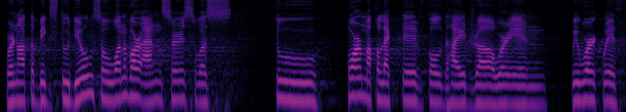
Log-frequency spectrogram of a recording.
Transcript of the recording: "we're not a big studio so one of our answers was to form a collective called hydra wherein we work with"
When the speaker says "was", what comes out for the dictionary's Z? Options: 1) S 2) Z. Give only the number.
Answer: 1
